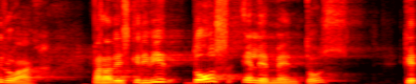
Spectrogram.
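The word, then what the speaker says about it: רוח: Se pronuncia roaj. Por ejemplo, cuando hablamos del Espíritu Santo, el Espíritu Santo es roaj, el Kadosh, el Espíritu Santo.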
